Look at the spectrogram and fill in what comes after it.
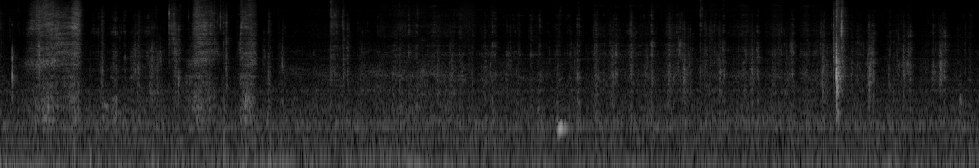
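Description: Close-miked mouth sounds of someone chewing a large mouthful of spaghetti: soft wet smacks and small clicks, with a sharper click about ten seconds in.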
